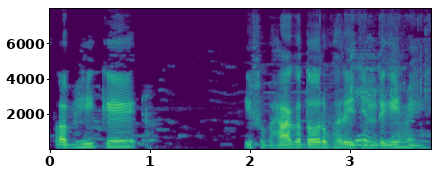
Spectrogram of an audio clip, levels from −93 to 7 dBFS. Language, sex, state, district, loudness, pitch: Hindi, male, Bihar, Darbhanga, -20 LUFS, 145 Hz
